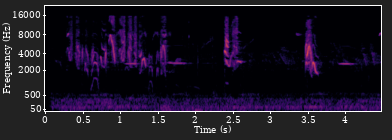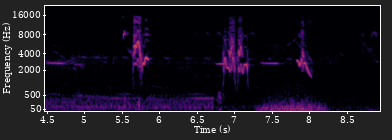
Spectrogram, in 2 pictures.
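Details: Female red-cowled cardinal calling repeatedly to excite the male with the call known locally as ticulau: short, sharp, bright chirps in irregular bursts about every second. Thin steady whistles from other birds and a low rumble sit underneath.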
